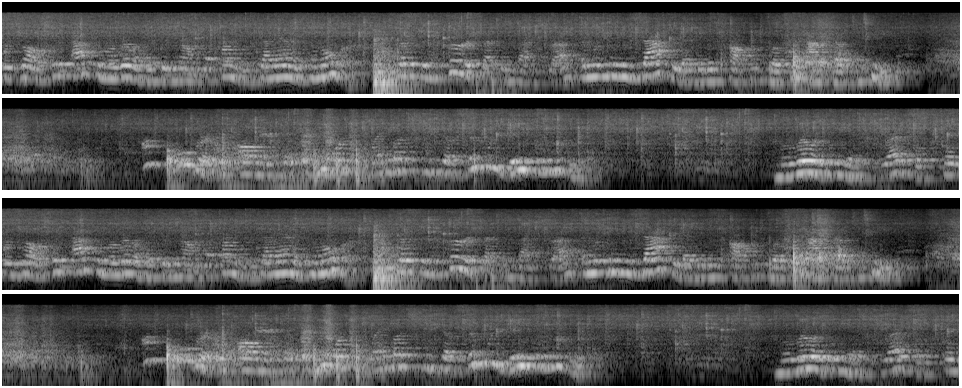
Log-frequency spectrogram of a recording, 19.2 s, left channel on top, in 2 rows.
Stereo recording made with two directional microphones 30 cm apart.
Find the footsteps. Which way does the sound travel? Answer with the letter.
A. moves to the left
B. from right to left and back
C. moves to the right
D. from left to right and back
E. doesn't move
D.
